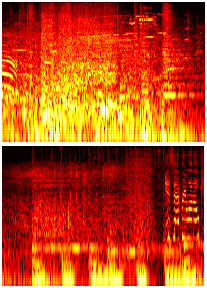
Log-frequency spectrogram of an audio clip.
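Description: Animated cartoon soundtrack: a loud burst of noise effect lasts about three seconds. Background music with a low bass line follows, and a character's voice comes in near the end.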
